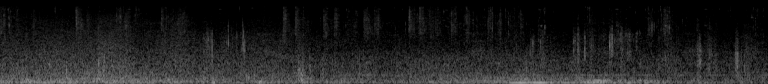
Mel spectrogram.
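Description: Footsteps crunch on loose gravel.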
